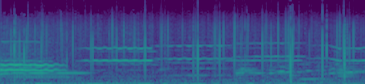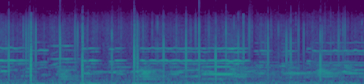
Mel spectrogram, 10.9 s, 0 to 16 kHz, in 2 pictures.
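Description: Music from a 1915 acoustic-era 78 rpm gramophone record: a long wavering held note ends about a second in, then the instrumental accompaniment plays on without singing. Steady crackle and frequent clicks from the worn shellac surface run through it.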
